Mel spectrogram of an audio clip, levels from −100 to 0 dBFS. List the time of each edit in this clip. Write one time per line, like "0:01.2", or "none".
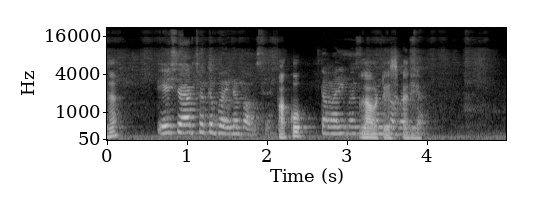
none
